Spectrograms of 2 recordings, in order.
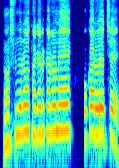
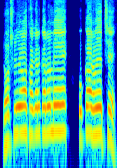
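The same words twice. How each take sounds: The two takes are said the same way.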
